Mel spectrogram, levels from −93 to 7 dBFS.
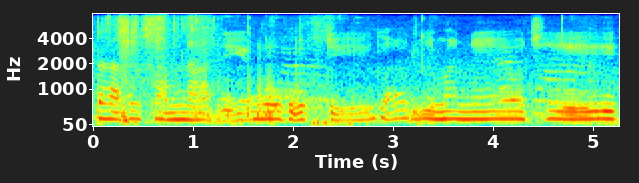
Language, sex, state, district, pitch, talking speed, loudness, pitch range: Odia, male, Odisha, Sambalpur, 195 Hz, 80 wpm, -15 LUFS, 180-205 Hz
